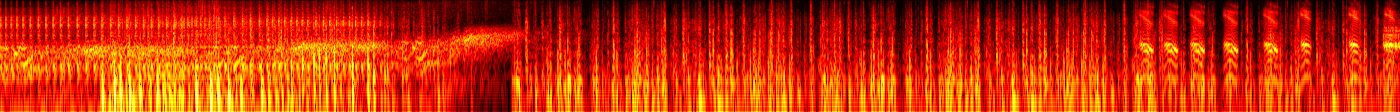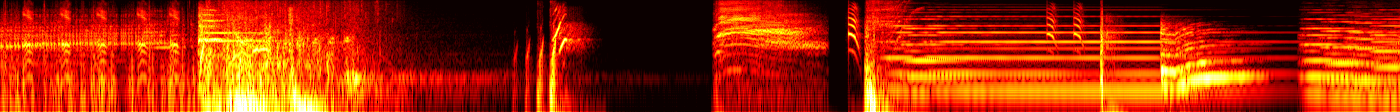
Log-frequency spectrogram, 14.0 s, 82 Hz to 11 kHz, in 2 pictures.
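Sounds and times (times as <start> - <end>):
high squeaky chirps: 12.2 - 12.6.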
